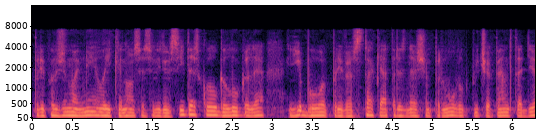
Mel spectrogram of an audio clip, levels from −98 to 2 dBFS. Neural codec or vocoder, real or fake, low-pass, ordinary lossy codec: codec, 16 kHz, 1.1 kbps, Voila-Tokenizer; fake; 7.2 kHz; AAC, 96 kbps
